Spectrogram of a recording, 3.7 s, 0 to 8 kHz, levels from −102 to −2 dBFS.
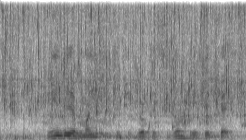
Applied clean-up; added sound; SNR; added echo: none; Water tap, faucet; 0 dB; none.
